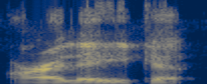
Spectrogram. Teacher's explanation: ayın boğazdan arkadaşlar unutmayın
